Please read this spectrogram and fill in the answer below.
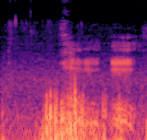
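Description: A straw pushed into a plastic drink cup, squeaking twice against the plastic amid crackly handling of the cup.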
